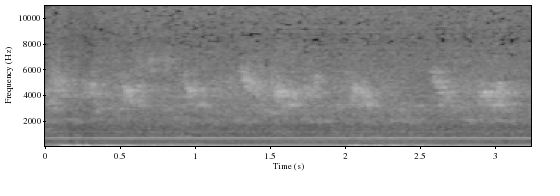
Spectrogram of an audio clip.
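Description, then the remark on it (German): Faint, high bird chirps from birds outside repeat every half second or so, soft, over a steady low electrical hum. No one speaks. “Vögel da draußen.”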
